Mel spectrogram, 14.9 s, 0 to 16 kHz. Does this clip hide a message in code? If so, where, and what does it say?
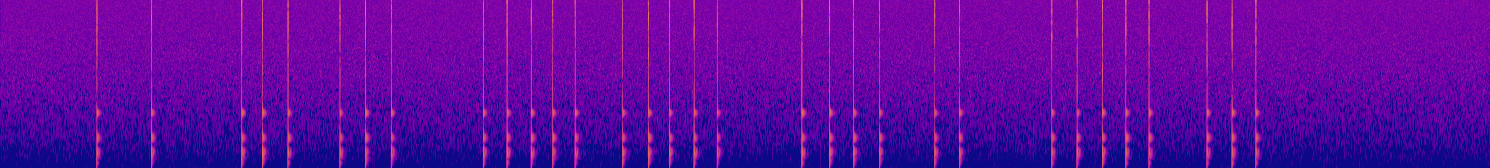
Yes: tap code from 1.0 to 12.6 s, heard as knocks on wood, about 4 knocks a second. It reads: ANZRX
